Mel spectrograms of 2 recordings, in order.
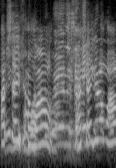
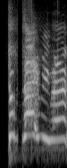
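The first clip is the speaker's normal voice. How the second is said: loud yelling and shouting, pitched higher; 4 semitones higher than usual. Answering someone who tries to check on him: yelling. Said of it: "Why you yelling at me?".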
